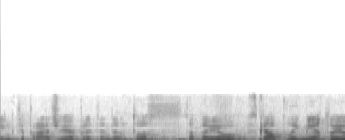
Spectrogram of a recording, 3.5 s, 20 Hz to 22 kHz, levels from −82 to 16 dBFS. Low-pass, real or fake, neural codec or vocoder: 7.2 kHz; real; none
